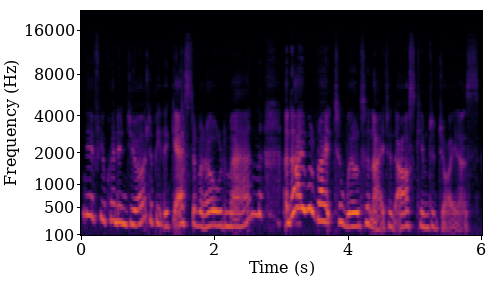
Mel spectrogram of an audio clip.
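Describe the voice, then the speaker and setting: A woman voicing a courteous, formal older gentleman in an audiobook story, a solicitous and welcoming host. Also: a little high, sing-song, normal speed, vocal fry, heavily acted. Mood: apologetic, welcoming.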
